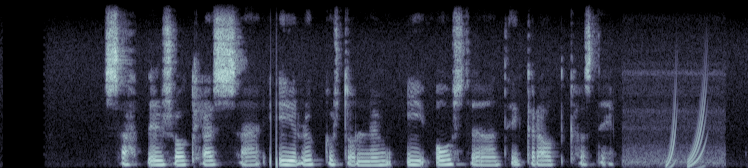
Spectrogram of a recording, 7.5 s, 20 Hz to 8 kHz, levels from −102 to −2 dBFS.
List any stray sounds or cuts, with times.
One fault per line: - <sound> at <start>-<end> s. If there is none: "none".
- chirp at 6.7-7.1 s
